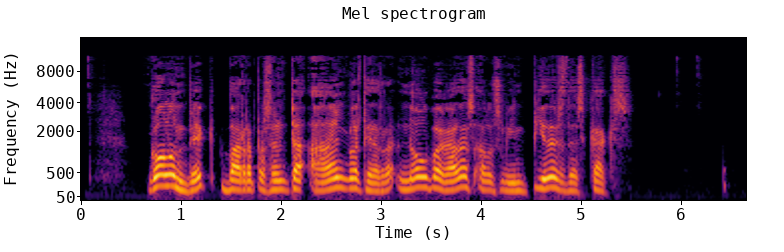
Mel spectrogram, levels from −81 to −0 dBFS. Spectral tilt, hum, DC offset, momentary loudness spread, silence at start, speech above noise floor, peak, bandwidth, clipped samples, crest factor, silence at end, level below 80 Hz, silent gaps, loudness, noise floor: -5.5 dB/octave; none; under 0.1%; 10 LU; 0.7 s; 45 dB; -2 dBFS; 11.5 kHz; under 0.1%; 16 dB; 1.2 s; -60 dBFS; none; -17 LUFS; -62 dBFS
